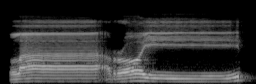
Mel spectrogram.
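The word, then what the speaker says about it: لا ريب: Kalau berhentinya di sini di roib ini, maka bacanya la roib. Tapi kalau berhentinya di fihi, maka dibaca la roiba fih. Kalau ini berhenti di roib, maka ini baknya ini dibaca kolkolah. Kolkolah itu memantul.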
